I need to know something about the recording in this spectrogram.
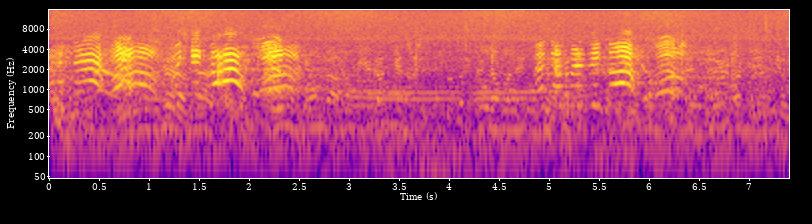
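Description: Children shout to each other across an open field outdoors.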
